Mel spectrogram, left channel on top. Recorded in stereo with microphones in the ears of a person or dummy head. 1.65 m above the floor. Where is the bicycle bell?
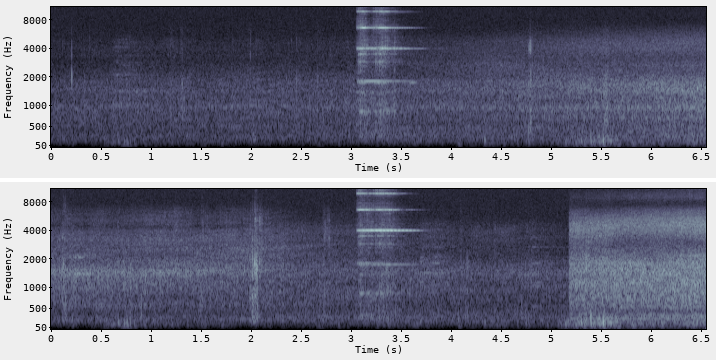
20° left (ahead or behind), 5.5 m.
